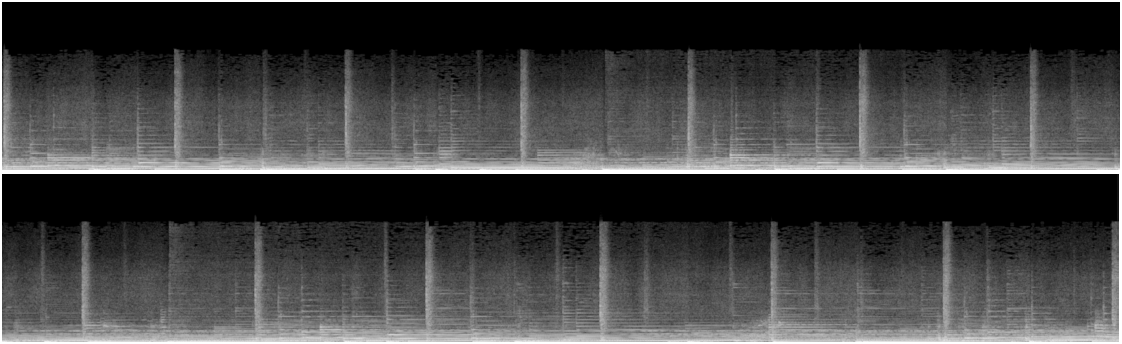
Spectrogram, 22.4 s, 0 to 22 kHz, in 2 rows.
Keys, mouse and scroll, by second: 1.9 alt+scroll down 1, 2.4 alt+scroll down 5, 2.5 space, 4.3-4.7 alt+scroll up 4, 5.3 alt+scroll up 4, 6.9 alt+scroll down 1, 7.5 space, 8.7 right click, 10.8-11.2 alt+scroll up 3, 12.7 scroll up 1, 13.1 shift+click, 13.4 alt+scroll down 1, 13.8 space, 14.3 alt+scroll down 1, 14.5 space, 15.3 alt+scroll up 1, 17.7-18.5 alt+scroll up 1, 18.9 alt+scroll up 5, 21.1-21.4 alt+scroll down 4, 21.4 space.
